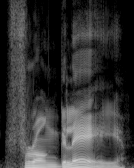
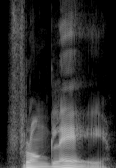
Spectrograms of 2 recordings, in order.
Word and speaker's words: franglais: Our last word is frungle. F R A N G L A I S. Frugle.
